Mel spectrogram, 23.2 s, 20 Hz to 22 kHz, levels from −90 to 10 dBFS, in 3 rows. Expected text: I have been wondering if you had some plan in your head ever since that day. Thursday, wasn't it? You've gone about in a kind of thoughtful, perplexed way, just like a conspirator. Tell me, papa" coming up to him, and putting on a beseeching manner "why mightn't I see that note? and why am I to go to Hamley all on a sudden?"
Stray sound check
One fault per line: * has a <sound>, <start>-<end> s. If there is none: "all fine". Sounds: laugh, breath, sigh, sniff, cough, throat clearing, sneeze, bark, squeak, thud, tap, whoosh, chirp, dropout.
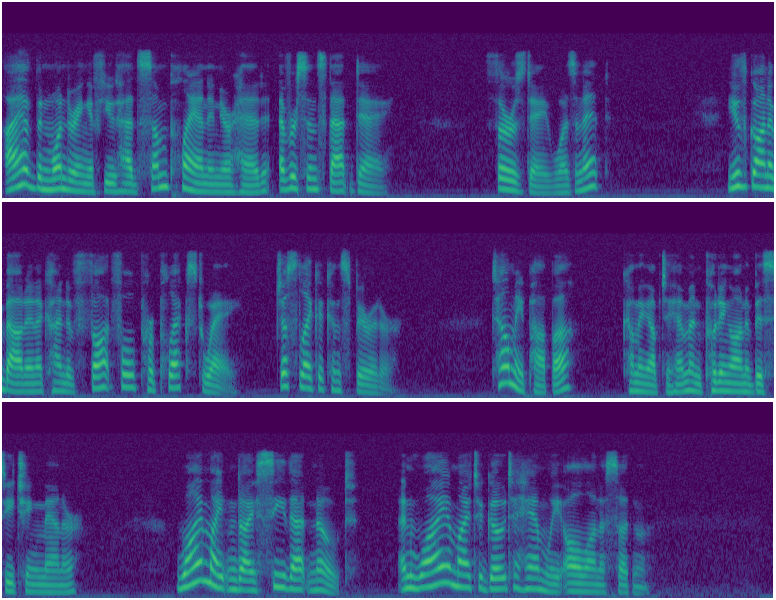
all fine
